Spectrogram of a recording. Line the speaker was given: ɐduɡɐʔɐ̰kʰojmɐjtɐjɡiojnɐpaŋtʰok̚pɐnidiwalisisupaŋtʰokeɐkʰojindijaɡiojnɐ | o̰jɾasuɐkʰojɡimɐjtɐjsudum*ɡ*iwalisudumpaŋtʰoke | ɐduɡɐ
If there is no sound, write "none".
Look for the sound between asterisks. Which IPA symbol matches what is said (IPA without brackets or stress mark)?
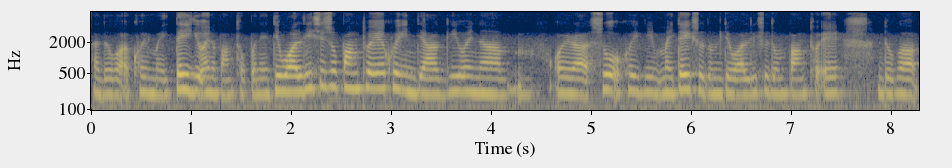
d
